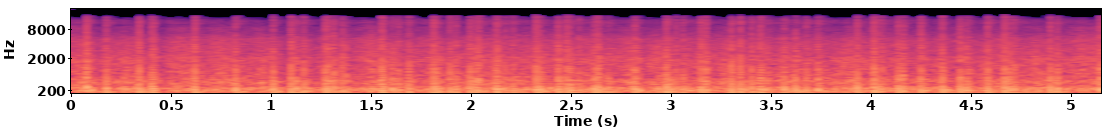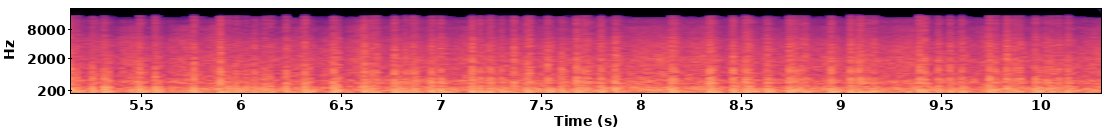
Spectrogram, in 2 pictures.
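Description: Diwali fireworks and firecrackers going off together: a dense, continuous crackle of many rapid pops at a steady level.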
